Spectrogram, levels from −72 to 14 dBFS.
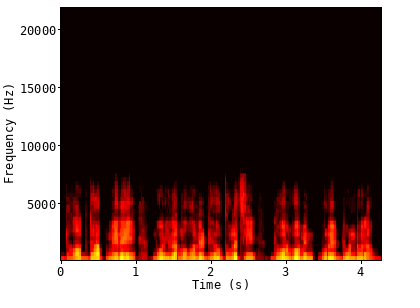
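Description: Lost AMR speech frames at 1.53 to 1.57 s and 3.36 to 3.46 s: the AMR-WB decoder bridged missing data by repeating its last good pitch and vocal tract settings at falling gain. The first is a brief dip, consistent with one lost frame; the second is a longer gap that drops to near silence within two frames, like several consecutive losses.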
